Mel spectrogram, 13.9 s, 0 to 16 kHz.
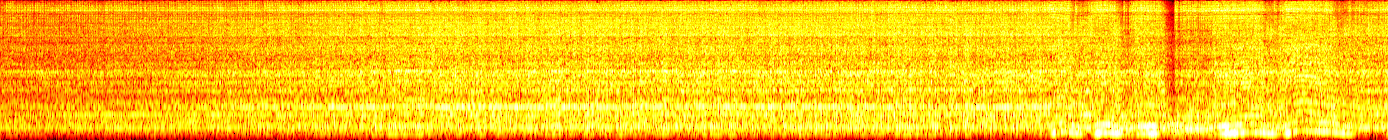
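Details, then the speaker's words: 1992 vintage Traxxas Nitro Hawk nitro RC stadium truck, revived after sitting: high, buzzy engine holds a steady scream, then pitch wobbles and surges unevenly, running rough; owner thinks it's running a little lean and notes she's not that great. "It's running a little bit lean, or the engine is not going to run properly, guys."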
